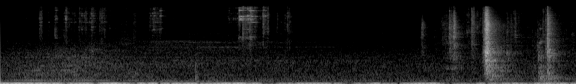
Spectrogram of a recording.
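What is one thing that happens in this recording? A metal gate rattles and clicks as a key turns in its lock.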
